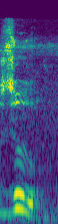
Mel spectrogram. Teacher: Try to feel your throat when you say zoo. You'll feel the vibration.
